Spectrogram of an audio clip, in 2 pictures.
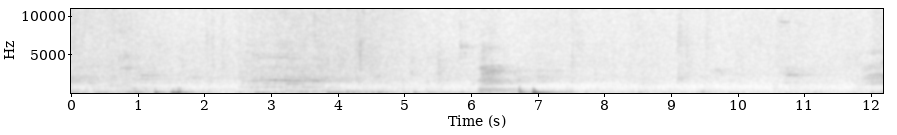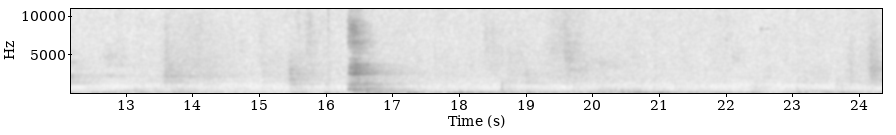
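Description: Many footsteps shuffle slowly across a large echoing hall.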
